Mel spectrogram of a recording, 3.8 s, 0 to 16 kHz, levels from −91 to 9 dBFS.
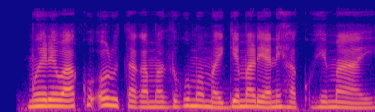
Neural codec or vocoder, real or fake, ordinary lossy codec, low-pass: none; real; Opus, 24 kbps; 10.8 kHz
